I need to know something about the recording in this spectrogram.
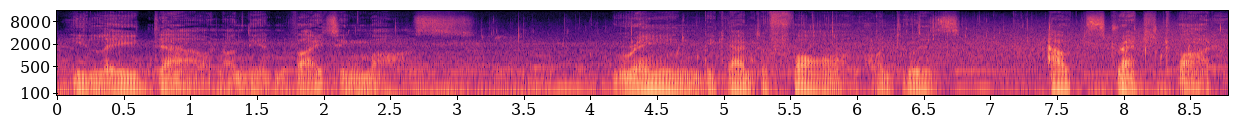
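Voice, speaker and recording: A man narrating a scripted horror story in a dramatic, deliberate storytelling manner. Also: low voice, fairly even intonation. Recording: music bed under the voice. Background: music.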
